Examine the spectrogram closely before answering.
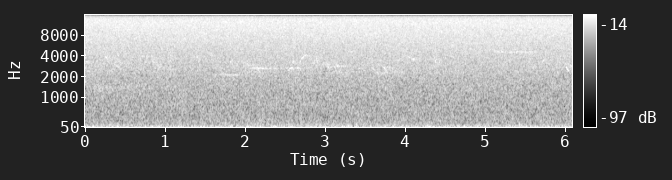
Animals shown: forest ambience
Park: Marsh-Billings-Rockefeller National Historical Park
